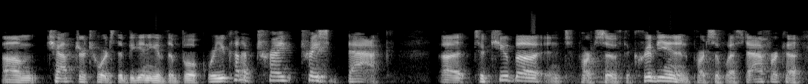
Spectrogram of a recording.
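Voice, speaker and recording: Guy hosting a podcast interview, very animated pitch, polite and chatty, kinda muffled lofi sound. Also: moderate pace, husky.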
